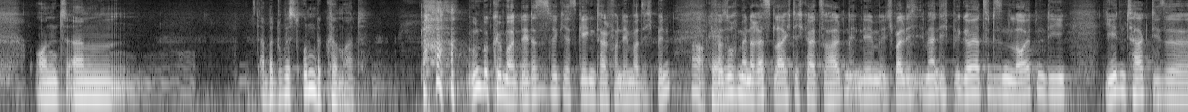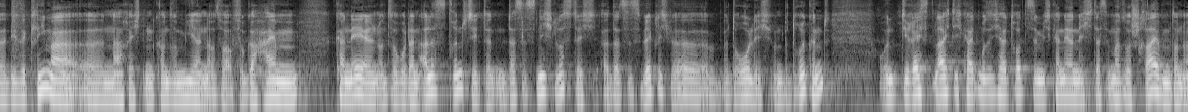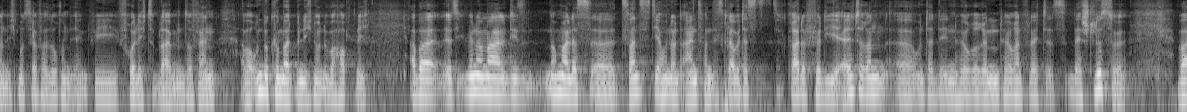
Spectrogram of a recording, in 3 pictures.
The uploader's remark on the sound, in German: im Rahmen von „2 um 8 – der radioeins- und Freitag-Salon“ am Berliner Ensemble aufgezeichnet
